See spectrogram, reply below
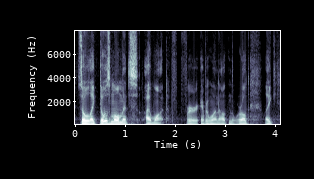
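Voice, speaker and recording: A man, a comic book artist, telling a heartfelt story in a podcast interview, halting with many restarts and fillers. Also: mid-range voice, warm tone, dry recording. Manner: earnest, heartfelt.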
